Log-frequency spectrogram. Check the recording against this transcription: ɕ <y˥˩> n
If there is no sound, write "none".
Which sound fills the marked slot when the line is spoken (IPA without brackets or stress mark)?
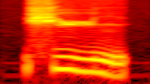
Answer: y˥˩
